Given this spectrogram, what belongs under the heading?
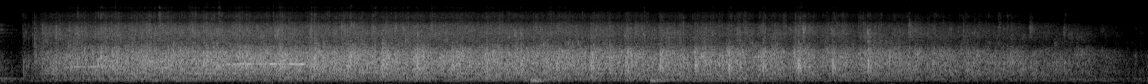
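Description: Sustained applause from a dinner audience fills the room, steady and dense from start to finish before easing off slightly at the end.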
